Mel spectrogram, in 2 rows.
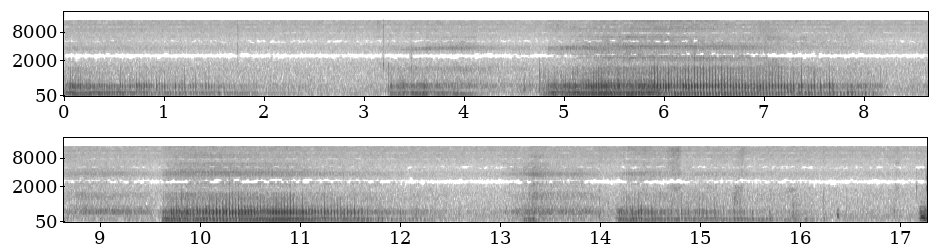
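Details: Snoring during sleep, recorded on an Android phone: slow, rhythmic rumbling breaths with a purring, fluttering quality, rising and falling over about 4-second cycles.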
